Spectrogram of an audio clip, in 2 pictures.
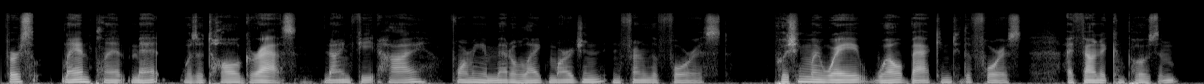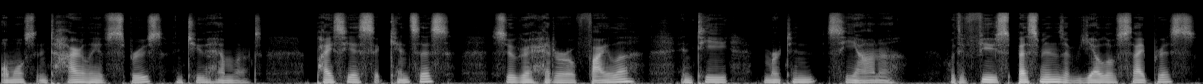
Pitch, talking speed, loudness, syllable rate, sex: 100 Hz, 135 wpm, -24 LUFS, 4.1 syllables/s, male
